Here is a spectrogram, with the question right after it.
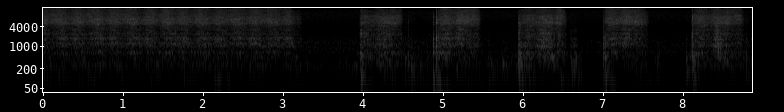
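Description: Both hands rub and scratch the surface of a flat, solid, rectangular wooden chopping board with fingertips and short nails. A steady, bright, rasping scrape runs for about three seconds, then breaks into five separate scratching strokes with brief quieter gaps between them.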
